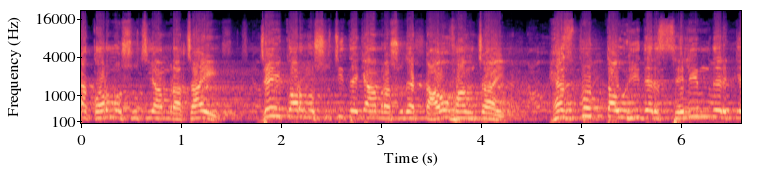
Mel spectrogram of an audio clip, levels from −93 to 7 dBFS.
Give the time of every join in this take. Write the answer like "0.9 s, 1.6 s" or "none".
none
